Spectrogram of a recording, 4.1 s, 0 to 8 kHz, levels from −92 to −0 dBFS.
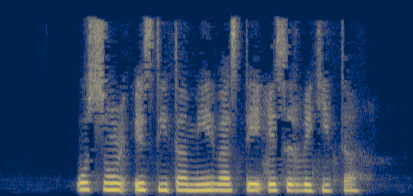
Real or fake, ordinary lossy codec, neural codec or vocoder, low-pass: fake; MP3, 32 kbps; codec, 24 kHz, 0.9 kbps, DualCodec; 7.2 kHz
